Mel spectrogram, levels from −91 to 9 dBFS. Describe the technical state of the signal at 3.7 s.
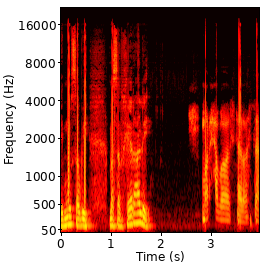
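Violent, sharp cracks burst through the loud peaks, harsher than clipping. This is integer overflow from 3.55 to 3.92 s: pushed about 1 dB past full scale, each peak wraps to the opposite sign.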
